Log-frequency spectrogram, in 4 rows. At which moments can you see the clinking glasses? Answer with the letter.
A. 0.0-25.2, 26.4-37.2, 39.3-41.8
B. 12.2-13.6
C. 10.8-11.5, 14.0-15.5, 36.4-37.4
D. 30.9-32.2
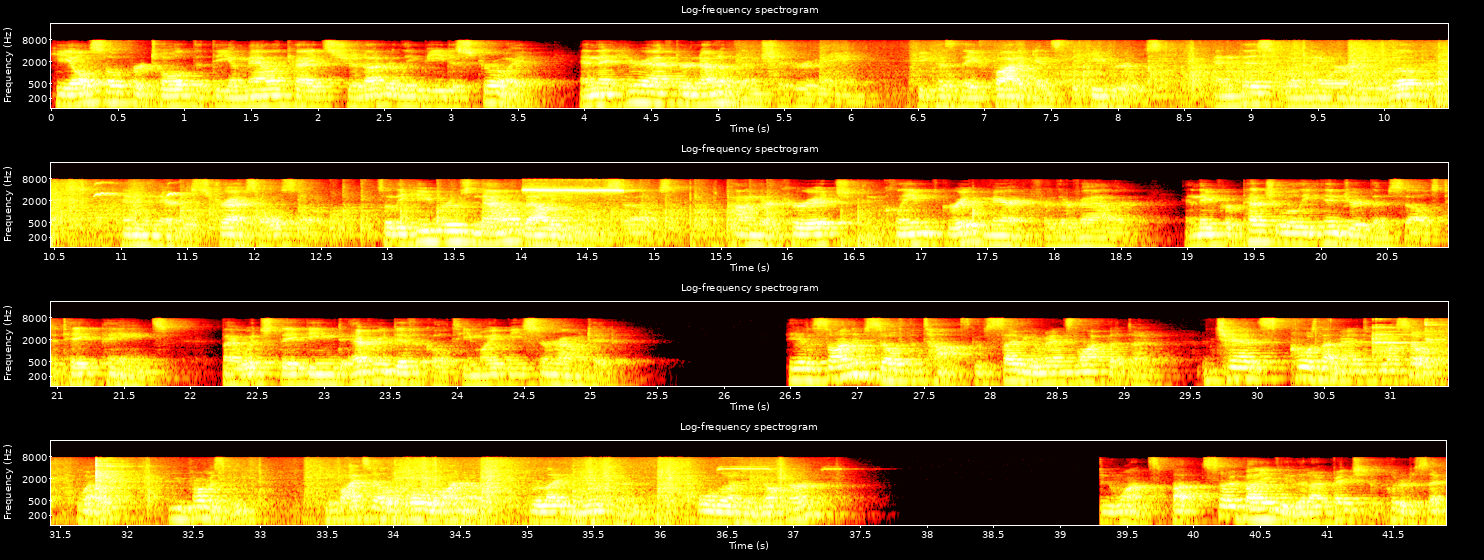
D.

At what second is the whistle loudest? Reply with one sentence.
The volume of the whistle peaks at 14 seconds.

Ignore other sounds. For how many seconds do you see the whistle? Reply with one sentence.
You can hear the whistle for 3 seconds altogether.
